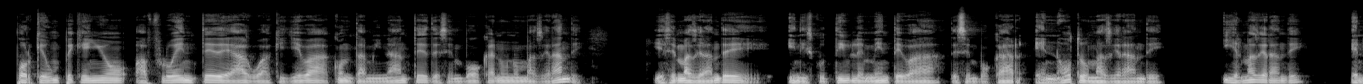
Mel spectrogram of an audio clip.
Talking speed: 135 wpm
